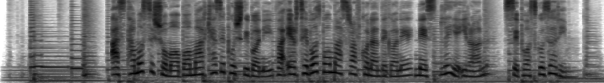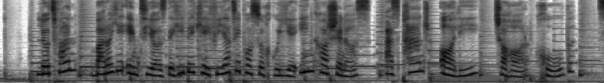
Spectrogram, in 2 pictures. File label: narrator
